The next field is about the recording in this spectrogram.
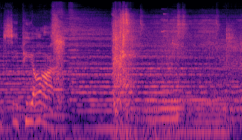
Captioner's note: humming; surfing music plays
